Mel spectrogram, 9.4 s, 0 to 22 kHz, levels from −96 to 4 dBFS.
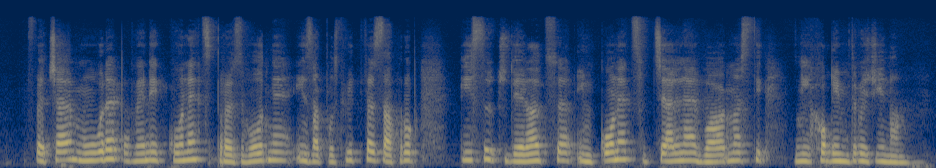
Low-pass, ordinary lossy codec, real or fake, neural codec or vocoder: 14.4 kHz; none; fake; codec, 44.1 kHz, 2.6 kbps, DAC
